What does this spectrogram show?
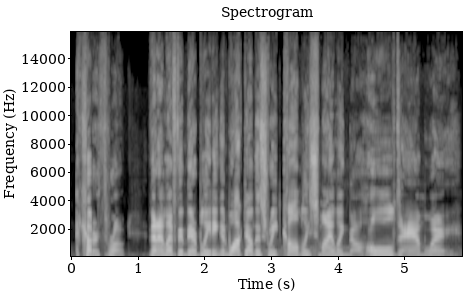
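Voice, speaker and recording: A man voicing a weary, smug slasher killer narrating his own murders in a deadpan, dramatic way. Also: mid-range voice, normal speed, close to an everyday voice.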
